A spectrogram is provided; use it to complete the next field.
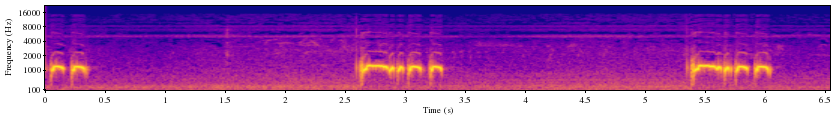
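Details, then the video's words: Repeated cooing phrases from a wild zebra dove, each a quick cluster of four to five mellow notes, spaced about two and a half seconds apart against a quiet, faintly noisy background. "suara perkukut liar"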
